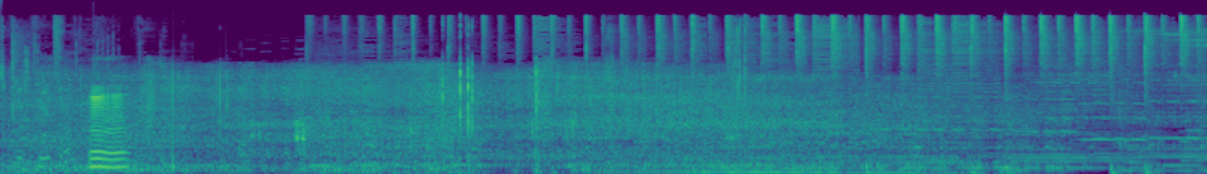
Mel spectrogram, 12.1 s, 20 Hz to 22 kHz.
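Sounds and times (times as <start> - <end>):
vehicle passing: 0.0 - 10.7
city traffic rumble: 0.0 - 12.0
music playing: 3.1 - 12.0.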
